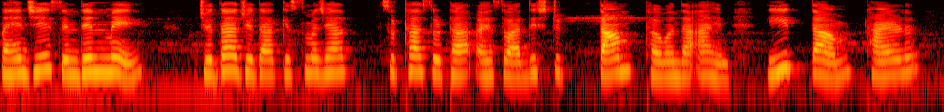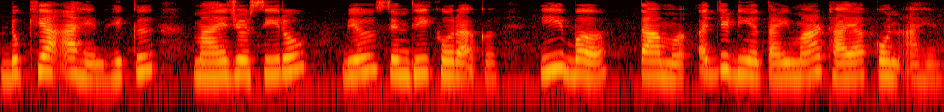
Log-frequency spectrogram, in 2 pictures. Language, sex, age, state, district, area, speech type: Sindhi, female, 18-30, Gujarat, Junagadh, rural, spontaneous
